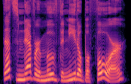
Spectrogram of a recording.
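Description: A woman voicing a gruff, regretful older male mentor in an audio drama. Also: fairly low pitch, animated, moderate pace, no room sound, studio quality, pitched above the performer's own voice, lightly acted. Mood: grave, insistent. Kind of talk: audio fiction acting.

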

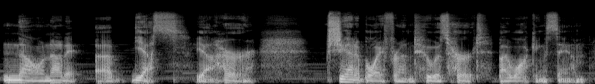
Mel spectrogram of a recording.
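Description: An actor playing a protective, secretive man digging into a crime, speaking in a measured, reassuring way in an audio drama. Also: extremely low pitch, creaky, faint music behind, full character voice. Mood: guarded, focused.

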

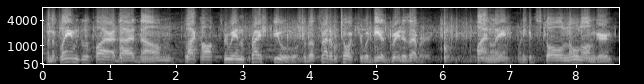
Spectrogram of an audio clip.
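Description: A man's voice: medium pitch, lively intonation, normal speed, over music, natural voice. A man narrating a vintage radio Western in a scripted 1940s storytelling style. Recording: dull old-time radio recording.

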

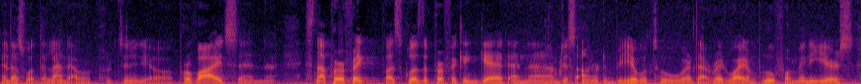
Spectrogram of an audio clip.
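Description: A man from Eritrea speaks in an interview, halting and heartfelt, with plenty of fillers. His voice is gravelly and flat in pitch, over a faint low hiss. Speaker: interviewee, former Olympic runner. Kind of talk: interview answer.

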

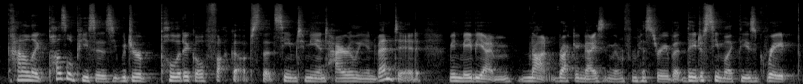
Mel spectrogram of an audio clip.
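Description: Female podcast co-host, distinctly low voice, casual bookish interview style, builds up long winding questions.

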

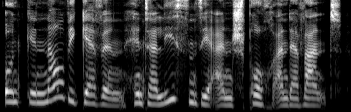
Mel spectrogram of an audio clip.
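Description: A woman hosting a podcast, telling true-crime stories in a conversational way and addressing listeners directly, like an animated storyteller. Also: medium pitch, moderate pace, no echo, studio quality. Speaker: podcast host.

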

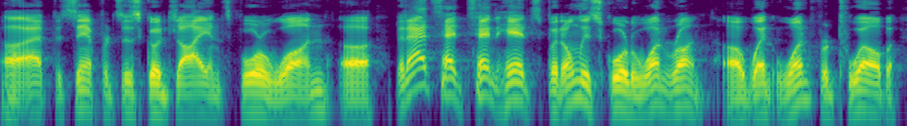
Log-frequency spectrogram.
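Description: A man delivers a solo sports talk monologue as a podcast host. His pitch swings widely as he leans on key phrases with dramatic emphasis and rhetorical repeats. The sound is dry, with no room echo. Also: sing-song, normal speed.

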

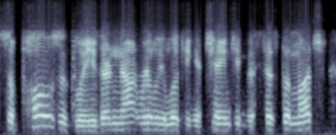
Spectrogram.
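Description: Brief: guest analyst, man, rapid, detailed explainer, lo-fi remote line. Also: mid-range voice, expressive, dry recording. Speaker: guest football writer. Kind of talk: casual podcast chat.

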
